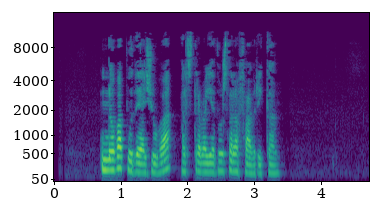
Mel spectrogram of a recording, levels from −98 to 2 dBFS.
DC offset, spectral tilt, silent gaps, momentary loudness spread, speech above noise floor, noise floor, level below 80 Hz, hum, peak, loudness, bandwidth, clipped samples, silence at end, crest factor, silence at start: under 0.1%; -6 dB/octave; none; 16 LU; 51 dB; -76 dBFS; -76 dBFS; none; -4 dBFS; -25 LUFS; 11.5 kHz; under 0.1%; 1.35 s; 22 dB; 0.7 s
